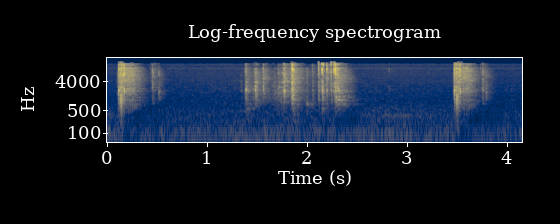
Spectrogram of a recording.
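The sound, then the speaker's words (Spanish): Crisp mechanical clicks of the shutter of an old Nikon F2 film camera, sharp, firing in a few separate bursts with short pauses between, the middle burst a quick cluster of clicks and winds. “Así suena el obturador de una vieja Nikon F2, el artilugio con el que comenzó la historia que hoy vamos a contarte.”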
